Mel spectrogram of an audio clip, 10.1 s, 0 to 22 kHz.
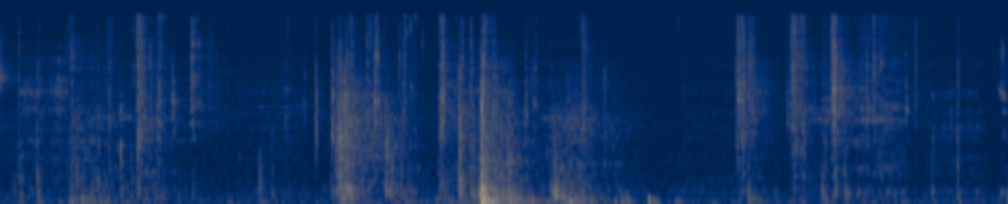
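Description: A BMW M4's door being opened: scattered clicks and rustles, then a single sharp thunk about five seconds in as the latch releases.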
